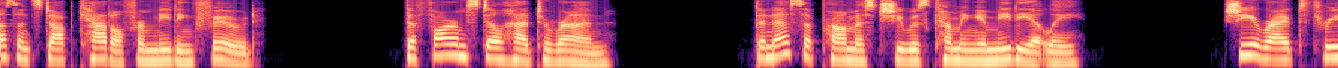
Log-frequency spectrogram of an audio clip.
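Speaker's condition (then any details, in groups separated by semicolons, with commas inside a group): No condition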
